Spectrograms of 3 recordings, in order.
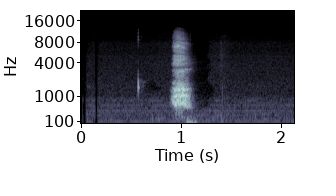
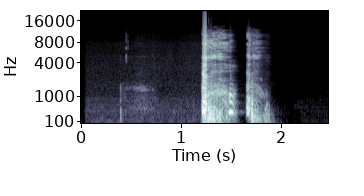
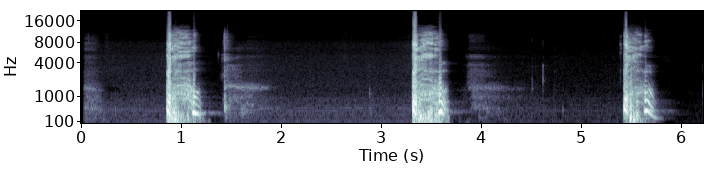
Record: {"exhalation_length": "2.1 s", "exhalation_amplitude": 7935, "exhalation_signal_mean_std_ratio": 0.25, "cough_length": "2.5 s", "cough_amplitude": 32768, "cough_signal_mean_std_ratio": 0.27, "three_cough_length": "6.2 s", "three_cough_amplitude": 32768, "three_cough_signal_mean_std_ratio": 0.26, "survey_phase": "beta (2021-08-13 to 2022-03-07)", "age": "18-44", "gender": "Female", "wearing_mask": "No", "symptom_cough_any": true, "symptom_runny_or_blocked_nose": true, "symptom_abdominal_pain": true, "smoker_status": "Never smoked", "respiratory_condition_asthma": false, "respiratory_condition_other": false, "recruitment_source": "REACT", "submission_delay": "1 day", "covid_test_result": "Negative", "covid_test_method": "RT-qPCR", "influenza_a_test_result": "Negative", "influenza_b_test_result": "Negative"}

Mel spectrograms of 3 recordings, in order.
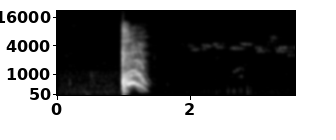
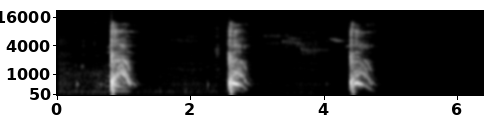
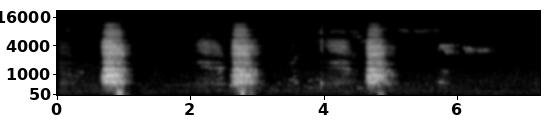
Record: {"cough_length": "3.6 s", "cough_amplitude": 32768, "cough_signal_mean_std_ratio": 0.23, "three_cough_length": "6.4 s", "three_cough_amplitude": 32768, "three_cough_signal_mean_std_ratio": 0.24, "exhalation_length": "7.3 s", "exhalation_amplitude": 14422, "exhalation_signal_mean_std_ratio": 0.31, "survey_phase": "alpha (2021-03-01 to 2021-08-12)", "age": "45-64", "gender": "Male", "wearing_mask": "No", "symptom_cough_any": true, "symptom_abdominal_pain": true, "symptom_fatigue": true, "symptom_headache": true, "symptom_change_to_sense_of_smell_or_taste": true, "symptom_loss_of_taste": true, "symptom_onset": "3 days", "smoker_status": "Never smoked", "respiratory_condition_asthma": false, "respiratory_condition_other": false, "recruitment_source": "Test and Trace", "submission_delay": "2 days", "covid_test_result": "Positive", "covid_test_method": "RT-qPCR", "covid_ct_value": 12.4, "covid_ct_gene": "ORF1ab gene", "covid_ct_mean": 13.1, "covid_viral_load": "49000000 copies/ml", "covid_viral_load_category": "High viral load (>1M copies/ml)"}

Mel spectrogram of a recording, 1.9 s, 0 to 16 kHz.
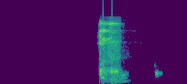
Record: {"cough_length": "1.9 s", "cough_amplitude": 31267, "cough_signal_mean_std_ratio": 0.27, "survey_phase": "beta (2021-08-13 to 2022-03-07)", "age": "18-44", "gender": "Female", "wearing_mask": "No", "symptom_cough_any": true, "symptom_runny_or_blocked_nose": true, "symptom_fatigue": true, "symptom_headache": true, "symptom_loss_of_taste": true, "symptom_onset": "4 days", "smoker_status": "Ex-smoker", "respiratory_condition_asthma": false, "respiratory_condition_other": false, "recruitment_source": "Test and Trace", "submission_delay": "2 days", "covid_test_result": "Positive", "covid_test_method": "RT-qPCR", "covid_ct_value": 19.4, "covid_ct_gene": "ORF1ab gene"}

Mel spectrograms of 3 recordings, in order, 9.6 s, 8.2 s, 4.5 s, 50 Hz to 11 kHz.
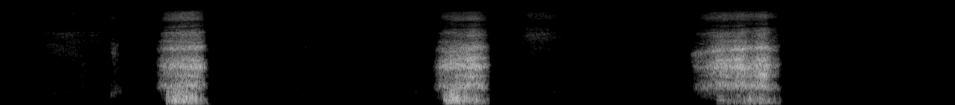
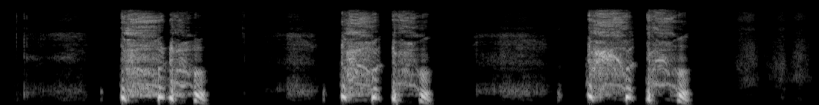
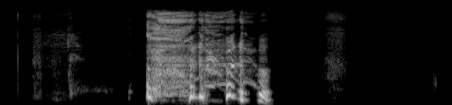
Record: {"exhalation_length": "9.6 s", "exhalation_amplitude": 15571, "exhalation_signal_mean_std_ratio": 0.32, "three_cough_length": "8.2 s", "three_cough_amplitude": 15463, "three_cough_signal_mean_std_ratio": 0.39, "cough_length": "4.5 s", "cough_amplitude": 16155, "cough_signal_mean_std_ratio": 0.35, "survey_phase": "beta (2021-08-13 to 2022-03-07)", "age": "45-64", "gender": "Male", "wearing_mask": "No", "symptom_headache": true, "symptom_change_to_sense_of_smell_or_taste": true, "symptom_loss_of_taste": true, "symptom_onset": "7 days", "smoker_status": "Never smoked", "respiratory_condition_asthma": false, "respiratory_condition_other": false, "recruitment_source": "Test and Trace", "submission_delay": "3 days", "covid_test_result": "Positive", "covid_test_method": "RT-qPCR", "covid_ct_value": 16.0, "covid_ct_gene": "ORF1ab gene"}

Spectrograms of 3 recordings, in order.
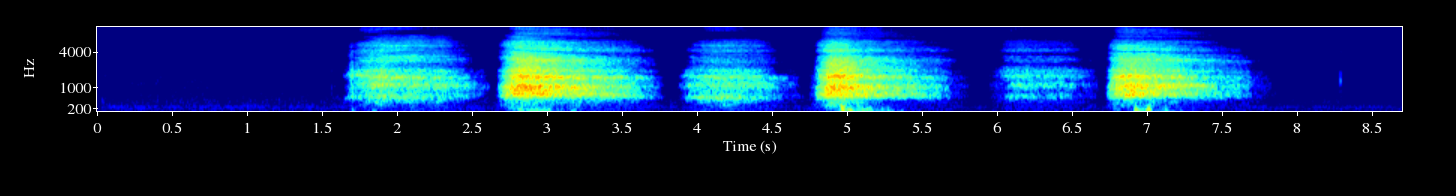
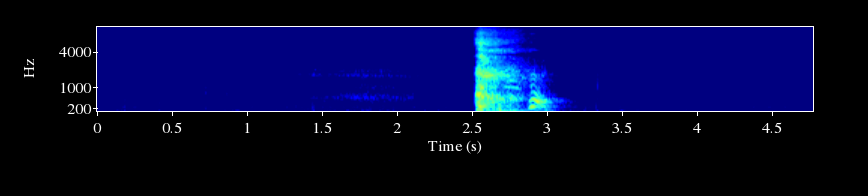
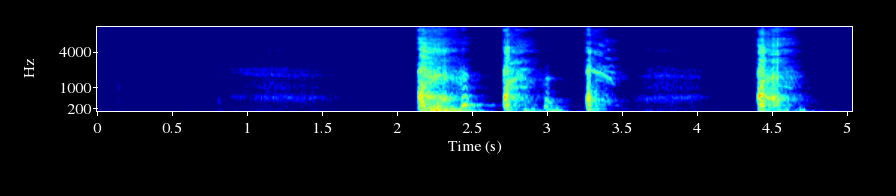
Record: {"exhalation_length": "8.7 s", "exhalation_amplitude": 20083, "exhalation_signal_mean_std_ratio": 0.43, "cough_length": "4.8 s", "cough_amplitude": 4402, "cough_signal_mean_std_ratio": 0.23, "three_cough_length": "5.0 s", "three_cough_amplitude": 9180, "three_cough_signal_mean_std_ratio": 0.33, "survey_phase": "beta (2021-08-13 to 2022-03-07)", "age": "18-44", "gender": "Female", "wearing_mask": "No", "symptom_cough_any": true, "symptom_runny_or_blocked_nose": true, "symptom_diarrhoea": true, "symptom_fatigue": true, "symptom_headache": true, "symptom_change_to_sense_of_smell_or_taste": true, "symptom_onset": "8 days", "smoker_status": "Never smoked", "respiratory_condition_asthma": true, "respiratory_condition_other": false, "recruitment_source": "Test and Trace", "submission_delay": "2 days", "covid_test_result": "Positive", "covid_test_method": "RT-qPCR"}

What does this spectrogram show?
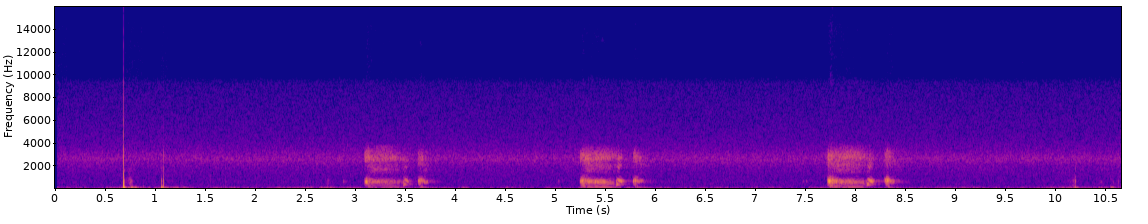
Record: {"three_cough_length": "10.7 s", "three_cough_amplitude": 32767, "three_cough_signal_mean_std_ratio": 0.32, "survey_phase": "beta (2021-08-13 to 2022-03-07)", "age": "18-44", "gender": "Female", "wearing_mask": "No", "symptom_cough_any": true, "symptom_runny_or_blocked_nose": true, "symptom_fatigue": true, "symptom_headache": true, "symptom_change_to_sense_of_smell_or_taste": true, "symptom_onset": "12 days", "smoker_status": "Never smoked", "respiratory_condition_asthma": false, "respiratory_condition_other": false, "recruitment_source": "Test and Trace", "submission_delay": "1 day", "covid_test_result": "Positive", "covid_test_method": "RT-qPCR"}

